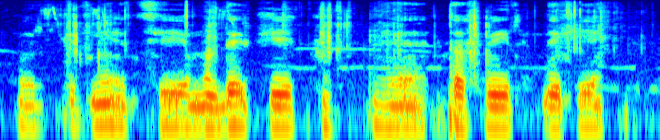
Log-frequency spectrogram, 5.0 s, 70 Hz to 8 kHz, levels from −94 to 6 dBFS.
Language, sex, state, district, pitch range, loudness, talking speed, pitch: Hindi, male, Chhattisgarh, Korba, 110-125 Hz, -20 LUFS, 110 wpm, 115 Hz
